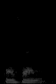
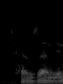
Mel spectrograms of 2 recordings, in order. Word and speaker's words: Tanzania: I just want to know, how is it pronounced? Is it Tanzania? Where it came from? Yes, Tanzania. Tanzania, not Tanzania.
